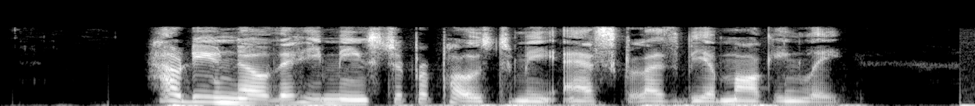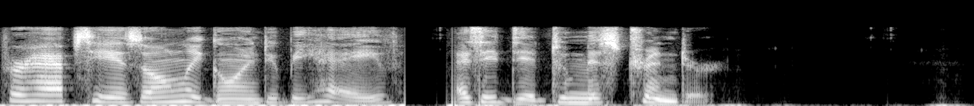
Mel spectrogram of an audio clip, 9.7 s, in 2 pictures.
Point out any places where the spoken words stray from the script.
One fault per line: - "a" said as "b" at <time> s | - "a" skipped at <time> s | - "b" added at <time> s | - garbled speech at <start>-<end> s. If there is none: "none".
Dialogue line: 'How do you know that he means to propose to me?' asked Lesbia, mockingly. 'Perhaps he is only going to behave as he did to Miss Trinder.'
none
